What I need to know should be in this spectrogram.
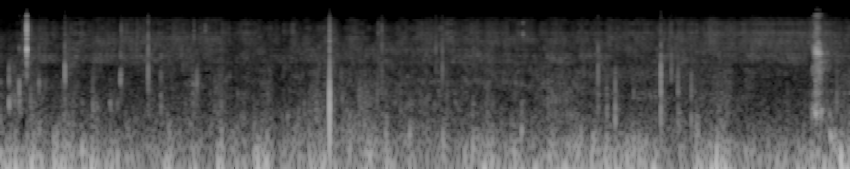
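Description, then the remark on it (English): A roaring campfire, cooking the water out of something wet, crackles with sharp, irregular pops and snaps, some louder than others, over a steady low rumble of burning. No one speaks. “Shh, just listen to the fire crackle.”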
